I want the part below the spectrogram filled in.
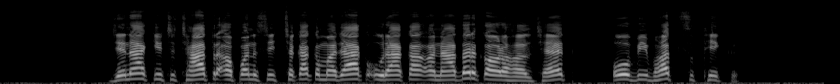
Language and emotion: Maithili, disgusted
